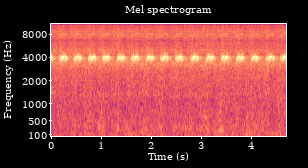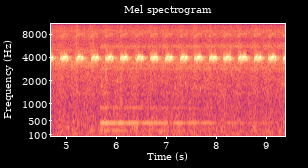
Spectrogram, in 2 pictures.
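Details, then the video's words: Cricket chirping at night in a moonlit forest: a steady, high-pitched pulse repeating about three and a half times per second, roughly thirty-two chirps, with a faint low tonal hum joining in the later seconds. "Cricket Night Forest Ambience"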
